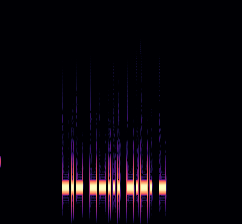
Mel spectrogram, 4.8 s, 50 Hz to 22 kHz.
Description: Morse code, heard as a keyed tone, about 26 wpm, 700 Hz. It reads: K7CT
